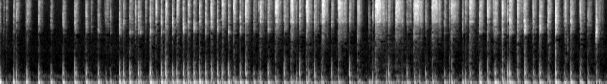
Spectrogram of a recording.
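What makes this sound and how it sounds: Fingertips tap and scratch the top of a hollow, olive-green painted steel military helmet in a quick, steady run. Each tap gives a short, deep, hollow thump with a bright tick on top, and the shell's ring dies almost at once between strokes.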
